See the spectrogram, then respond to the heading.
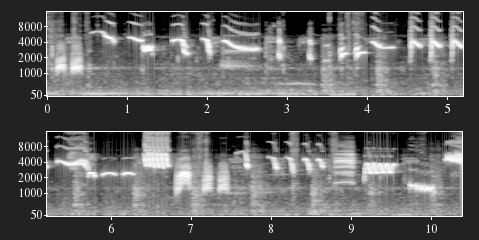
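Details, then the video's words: Asian pied starling (jalak suren) song serving as a lure to prompt singing: a long, dense medley of whistles, squeaky notes and loud harsh bursts delivered almost without pause. "tembak burung jalak suren yang macet bunyi auto dengar yang ini"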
